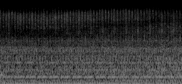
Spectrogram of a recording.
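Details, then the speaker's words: 2007 Toyota Corolla four-cylinder petrol idling rough: uneven, slightly lumpy idle with faint irregular beat; inconsistent sound suggests mechanical fault, no vacuum leak heard; low compression. "but before when I was trying to start I already didn't like the sound of the engine you know it's not consistent so I'm already thinking it's it does have that mechanical issue"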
